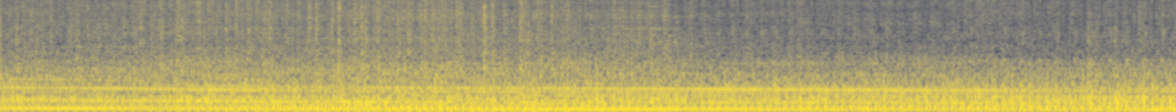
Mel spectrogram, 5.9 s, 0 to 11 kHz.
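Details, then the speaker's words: DR Chipper CP55047BMN with replacement Honda GX390 13HP single-cylinder engine, after water-damage seizure: steady even low drum settling to idle and continuing to idle, no knocks or misses; sounds good, normal idle. "So, I idled it down. I want to see the engine should just continue to idle. Everything's sounding good"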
